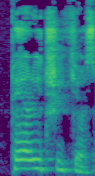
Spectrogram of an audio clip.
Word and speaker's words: peritrichous: Then the fourth type of flagellation is called peritrichous. peritracheous. Peritracheous is spelled P-E-R-I, tracheous.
